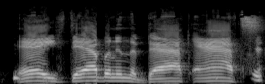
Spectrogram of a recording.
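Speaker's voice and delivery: put-on very high, very loud, shrill Boston accent. Redoing a game scene line in a different accent: Boston accent. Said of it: "better yet, fucking Boston".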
